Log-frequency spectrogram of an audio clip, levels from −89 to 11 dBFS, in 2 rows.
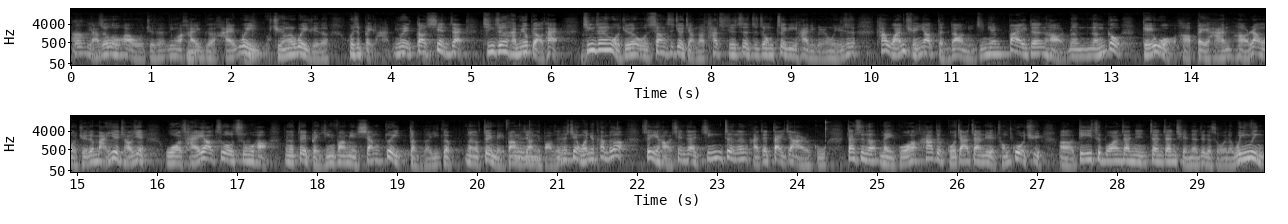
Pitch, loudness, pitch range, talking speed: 150 Hz, -25 LUFS, 125-175 Hz, 375 characters per minute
